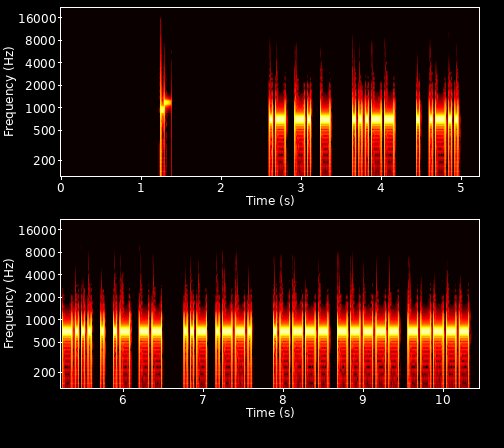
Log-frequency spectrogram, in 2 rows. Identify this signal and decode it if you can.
Morse code, heard as a keyed tone, about 30 wpm, 700 Hz. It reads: ANT 3 EL BEAM UP 100
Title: Practice QSO - Exchange 2 - Info - 30wpm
